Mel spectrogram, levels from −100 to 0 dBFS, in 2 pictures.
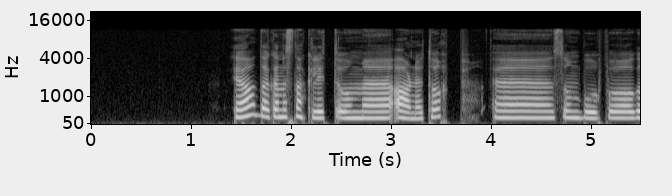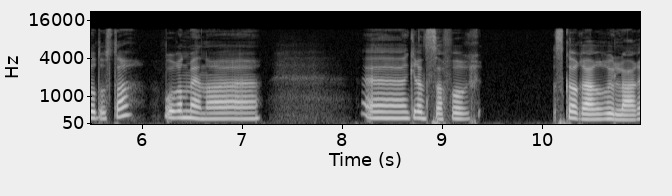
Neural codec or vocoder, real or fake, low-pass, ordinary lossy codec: none; real; none; none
